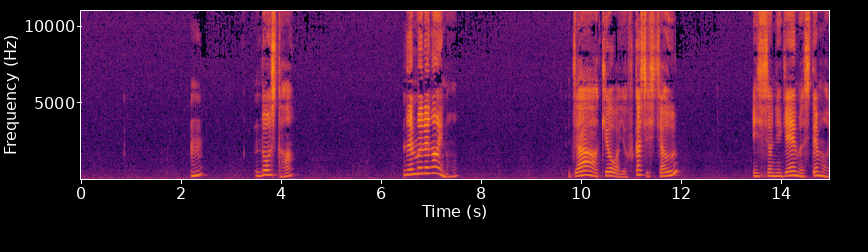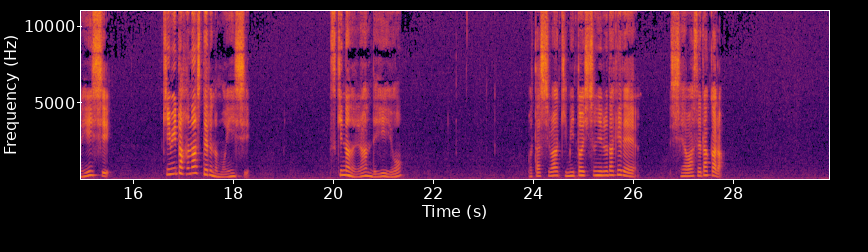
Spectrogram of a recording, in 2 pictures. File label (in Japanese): おねえさんぼいす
